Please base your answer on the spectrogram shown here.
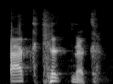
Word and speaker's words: actinic: How do you spell that? Aquatechnic? Actinic.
